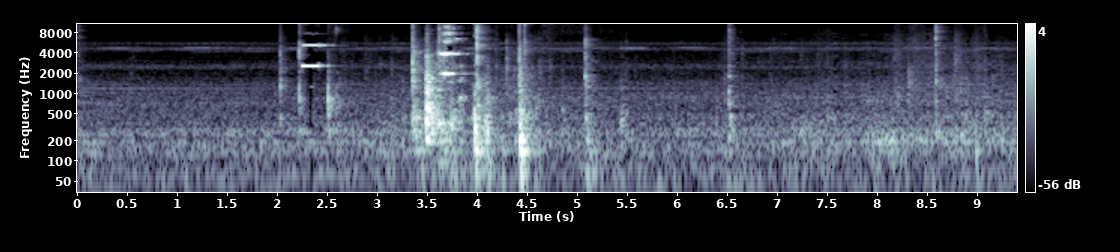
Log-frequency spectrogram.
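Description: A swing-away heat press being worked by hand: clunks and clicks from its handle and platen, with a short electronic beep from its controller about two seconds in and another a little before four seconds. Lighter clicks come later.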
